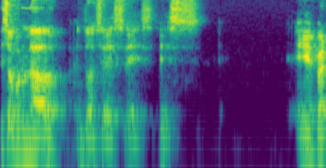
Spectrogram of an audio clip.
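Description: Speaking in an Argentine accent, a man keeps a medium pitch and fairly even intonation. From Argentina, Buenos Aires. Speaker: SEO specialist. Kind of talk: interview. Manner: halting with repetitions.

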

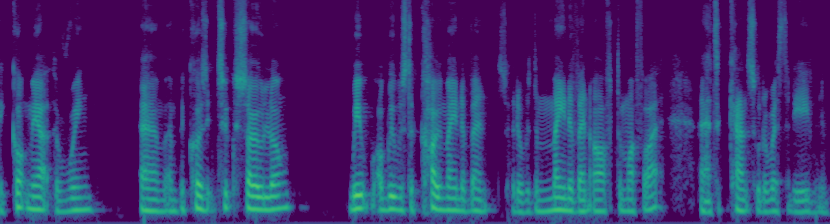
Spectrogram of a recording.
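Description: Somewhat breathy, medium-pitched male voice with a London accent, fairly quick and fairly even in intonation, over a quiet background. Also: dry, close sound with no echo. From London, England. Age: 30s. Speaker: ex semi-professional boxer and content creator. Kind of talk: interview conversation.

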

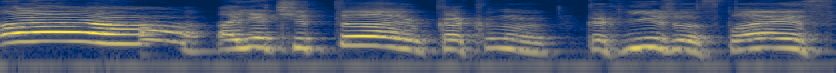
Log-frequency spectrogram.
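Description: Lively intonation gives the speech an animated tone. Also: man. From Russia, Belgorod region (Shebekino). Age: 20s. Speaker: programmer. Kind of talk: casual chat.

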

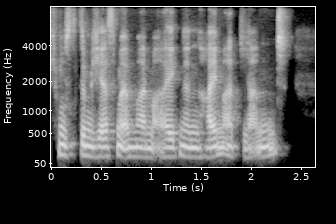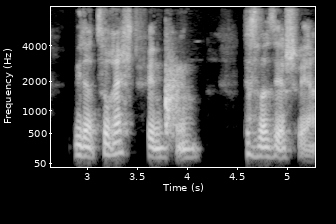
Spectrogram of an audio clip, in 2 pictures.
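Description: A woman's very deep, low voice with a dark, mellow tone, ordinary pitch variation and a moderate pace. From Hamburg, northern Germany. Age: 60s. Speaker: author. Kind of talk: interview.

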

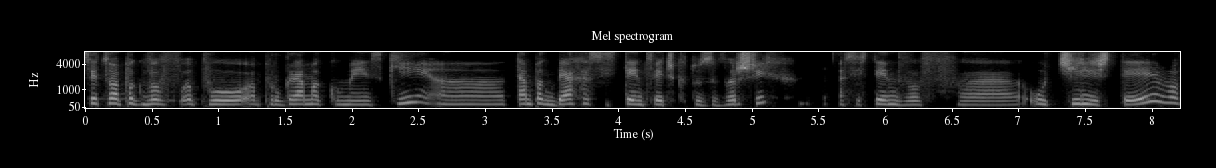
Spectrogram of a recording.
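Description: Against a quiet background, a woman speaks at a fairly slow pace and a fairly high pitch. The sound is dry and close with no echo, and her pitch varies in an ordinary way. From Bulgaria, Silistra region. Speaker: stay-at-home mother and craft maker. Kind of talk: casual interview.

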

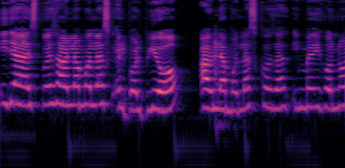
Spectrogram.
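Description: High-pitched woman at a moderate pace. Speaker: podcast co-host, university student. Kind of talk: casual chat.

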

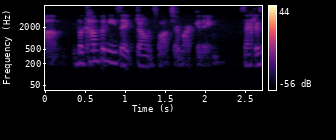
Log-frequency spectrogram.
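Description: A woman is speaking. Her pace is moderate. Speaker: podcast co-host. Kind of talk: casual chat. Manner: loud.

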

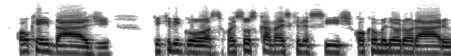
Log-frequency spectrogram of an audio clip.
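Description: At a fairly quick pace, a plain, everyday voice comes through on a very clean recording with a silent background. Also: man. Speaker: podcast host and marketing agency founder. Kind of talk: casual chat.

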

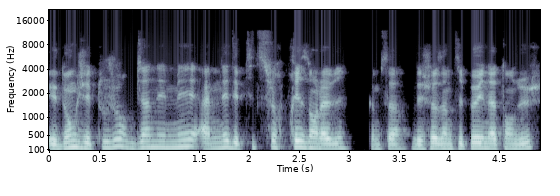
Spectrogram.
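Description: Talking at a fairly quick pace, a man with a fairly high pitch has a dark, mellow tone and fairly even intonation. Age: 40s. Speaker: founder of a personal-growth community, energy therapist. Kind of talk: casual interview. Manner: hesitant, many fillers.

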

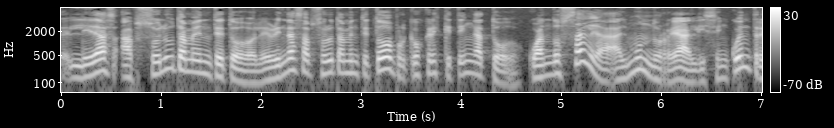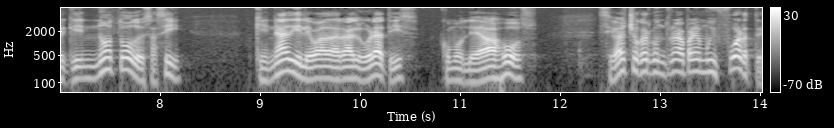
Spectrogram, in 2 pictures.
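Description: Recorded very cleanly against a silent background, a man speaks at a moderate pace. His pitch swings very widely. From Argentina. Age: 30s. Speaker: podcast host, financial educator. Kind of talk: solo podcast monologue. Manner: casual, with fillers.

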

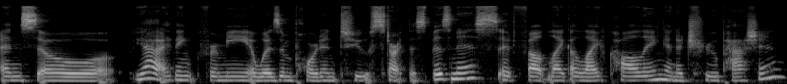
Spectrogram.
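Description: Speaking with hardly any pauses, a woman at medium pitch has a Cantonese accent and ordinary pitch variation, in a very clean recording with a silent background. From Hong Kong. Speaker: wellness coach and sound healer. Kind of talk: casual interview.

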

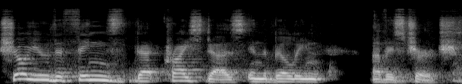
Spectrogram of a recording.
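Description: Very slowly, a man speaks in a dark, mellow tone with very wide pitch swings, and audible room echo surrounds him. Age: 40s. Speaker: pastor. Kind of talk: sermon.

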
